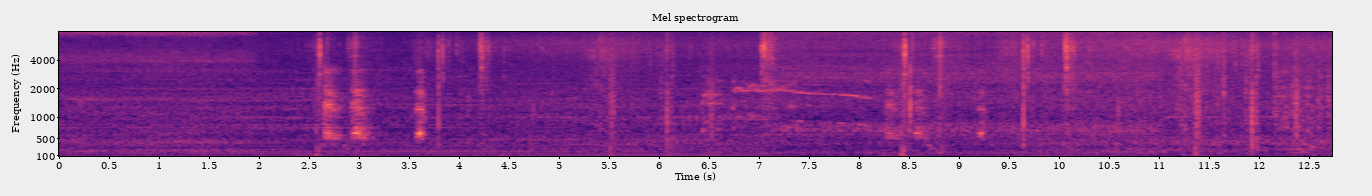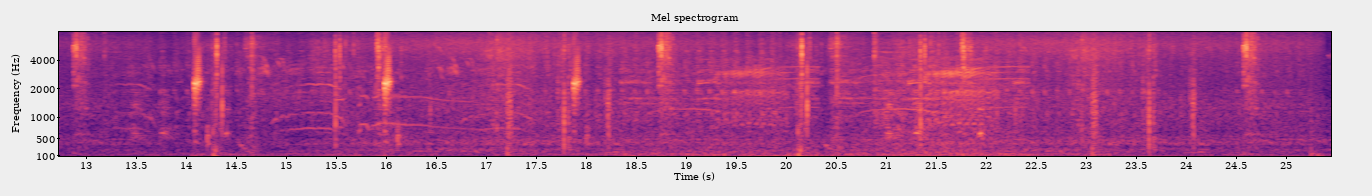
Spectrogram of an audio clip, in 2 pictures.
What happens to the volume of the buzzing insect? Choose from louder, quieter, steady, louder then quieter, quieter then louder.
louder.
